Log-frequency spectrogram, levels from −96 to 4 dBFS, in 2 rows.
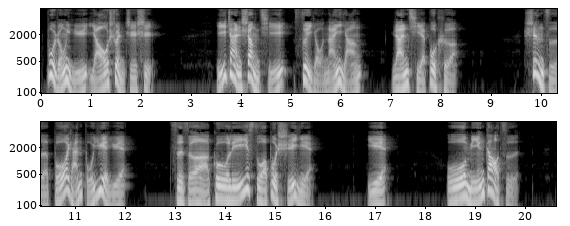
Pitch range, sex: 95-140 Hz, male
